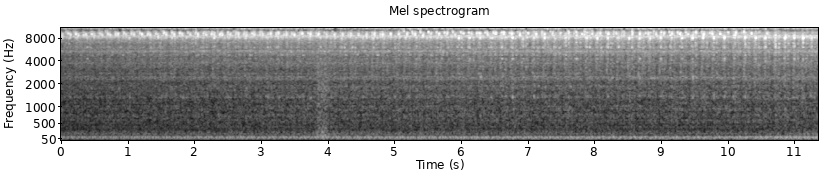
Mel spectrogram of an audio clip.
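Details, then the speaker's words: Old truck V8, just started cold on choke: steady, even low rumbling idle, no knocks or misses, no blue smoke. Normal cold idle. "this truck runs and drives not not a not it did not spit blue when this thing lit up just now it nothing no blue no nothing"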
